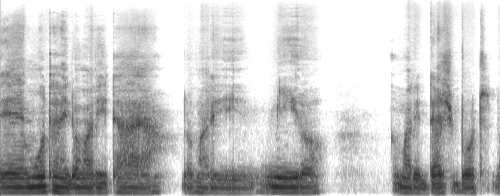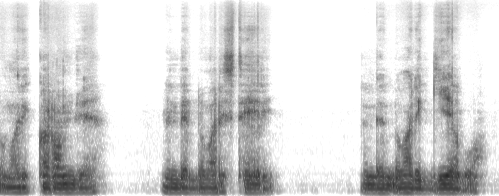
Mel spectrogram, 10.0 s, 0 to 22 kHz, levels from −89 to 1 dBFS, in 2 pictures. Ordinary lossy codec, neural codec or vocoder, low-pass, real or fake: none; codec, 44.1 kHz, 7.8 kbps, Pupu-Codec; none; fake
